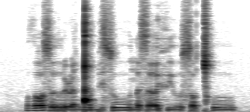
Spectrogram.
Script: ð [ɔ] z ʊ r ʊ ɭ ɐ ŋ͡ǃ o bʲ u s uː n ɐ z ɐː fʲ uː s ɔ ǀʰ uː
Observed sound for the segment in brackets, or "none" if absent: ɔ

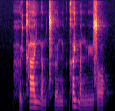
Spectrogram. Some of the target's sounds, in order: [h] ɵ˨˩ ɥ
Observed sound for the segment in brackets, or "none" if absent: h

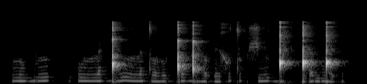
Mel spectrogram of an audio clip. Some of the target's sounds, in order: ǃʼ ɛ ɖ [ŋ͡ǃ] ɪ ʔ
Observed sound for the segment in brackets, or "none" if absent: ŋ͡ǃ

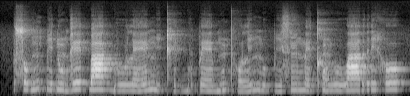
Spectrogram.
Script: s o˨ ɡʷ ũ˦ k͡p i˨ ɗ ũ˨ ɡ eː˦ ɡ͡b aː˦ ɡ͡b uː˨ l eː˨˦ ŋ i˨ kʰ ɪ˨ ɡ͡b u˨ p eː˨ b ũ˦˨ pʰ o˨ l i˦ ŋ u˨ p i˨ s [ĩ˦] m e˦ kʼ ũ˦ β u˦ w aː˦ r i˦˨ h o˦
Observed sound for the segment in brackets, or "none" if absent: ĩ˦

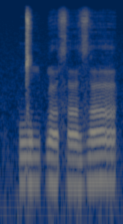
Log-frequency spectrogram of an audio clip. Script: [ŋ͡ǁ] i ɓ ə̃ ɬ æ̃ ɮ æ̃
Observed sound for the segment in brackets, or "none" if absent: ŋ͡ǁ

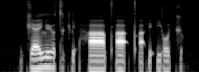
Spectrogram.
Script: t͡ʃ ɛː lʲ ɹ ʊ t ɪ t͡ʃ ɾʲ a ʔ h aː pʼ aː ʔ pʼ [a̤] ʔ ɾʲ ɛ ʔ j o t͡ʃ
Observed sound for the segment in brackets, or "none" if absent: a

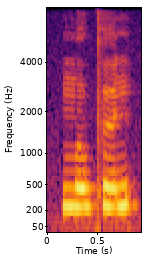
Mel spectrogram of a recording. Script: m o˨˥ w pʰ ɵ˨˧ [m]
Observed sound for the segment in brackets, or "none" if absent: n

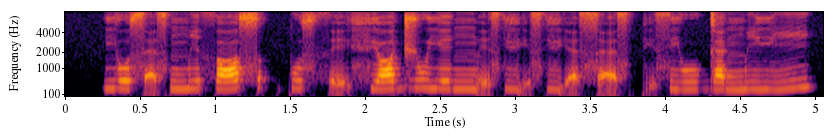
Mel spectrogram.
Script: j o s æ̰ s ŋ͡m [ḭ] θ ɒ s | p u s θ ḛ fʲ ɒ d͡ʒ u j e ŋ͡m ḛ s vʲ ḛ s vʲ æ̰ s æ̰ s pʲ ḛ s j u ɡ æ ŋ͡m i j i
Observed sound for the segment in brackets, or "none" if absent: i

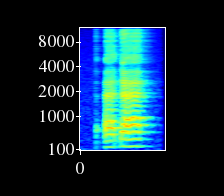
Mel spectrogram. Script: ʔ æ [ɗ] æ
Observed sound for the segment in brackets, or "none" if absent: ɗ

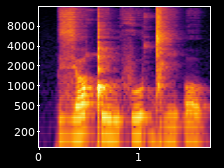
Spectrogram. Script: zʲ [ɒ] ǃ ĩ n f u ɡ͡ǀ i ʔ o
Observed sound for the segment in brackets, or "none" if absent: ɒ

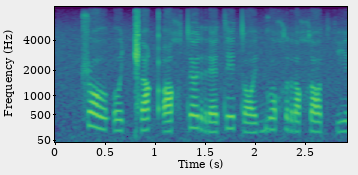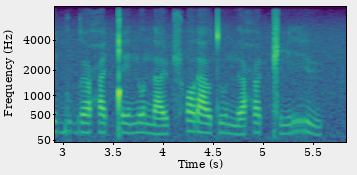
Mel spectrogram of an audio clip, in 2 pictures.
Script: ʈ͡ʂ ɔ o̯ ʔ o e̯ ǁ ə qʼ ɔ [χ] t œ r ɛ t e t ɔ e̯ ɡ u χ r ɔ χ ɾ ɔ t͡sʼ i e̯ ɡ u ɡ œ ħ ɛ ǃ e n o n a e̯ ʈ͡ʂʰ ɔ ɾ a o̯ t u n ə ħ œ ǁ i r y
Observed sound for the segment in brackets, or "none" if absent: χ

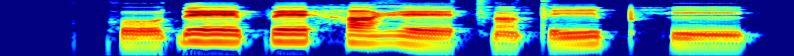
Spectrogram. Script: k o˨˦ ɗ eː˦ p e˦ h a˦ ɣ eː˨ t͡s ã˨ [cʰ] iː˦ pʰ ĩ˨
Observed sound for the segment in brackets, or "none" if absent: t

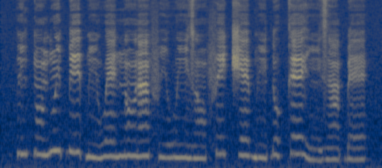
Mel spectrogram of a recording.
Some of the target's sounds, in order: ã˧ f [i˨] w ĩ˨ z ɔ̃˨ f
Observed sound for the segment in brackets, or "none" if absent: i˨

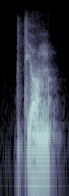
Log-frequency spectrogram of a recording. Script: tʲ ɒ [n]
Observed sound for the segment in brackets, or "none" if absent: n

